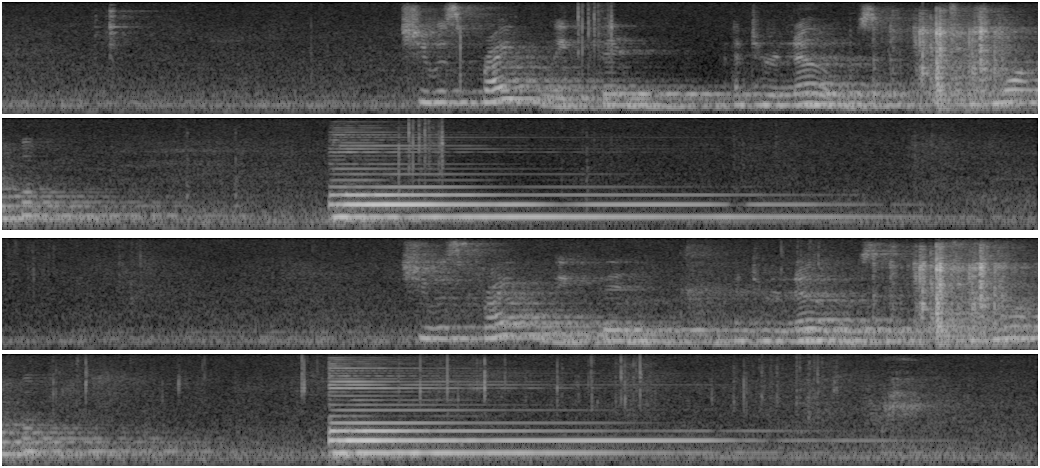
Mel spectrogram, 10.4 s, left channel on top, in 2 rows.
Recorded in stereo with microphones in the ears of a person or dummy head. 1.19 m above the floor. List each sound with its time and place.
2.0 s a woman speaking: 75° left (ahead or behind), 1.9 m
4.4 s a microwave: 5° right (ahead or behind), 0.6 m
6.8 s a guitar: 60° right (ahead or behind), 3.5 m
